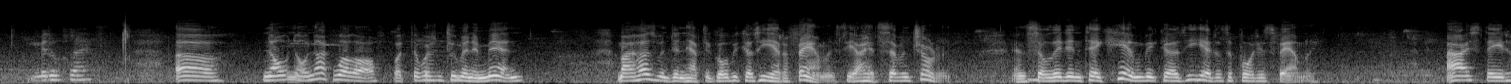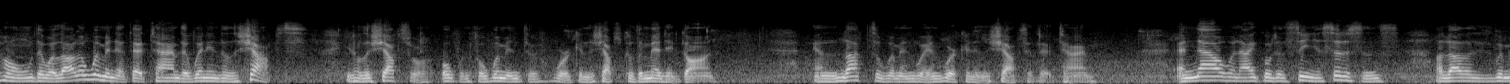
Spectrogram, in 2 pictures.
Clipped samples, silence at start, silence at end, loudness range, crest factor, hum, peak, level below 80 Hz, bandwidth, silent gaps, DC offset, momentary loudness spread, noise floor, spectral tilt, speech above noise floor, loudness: under 0.1%; 0 s; 0 s; 3 LU; 16 dB; none; -2 dBFS; -54 dBFS; 8.6 kHz; none; under 0.1%; 19 LU; -38 dBFS; -8 dB/octave; 21 dB; -18 LUFS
